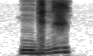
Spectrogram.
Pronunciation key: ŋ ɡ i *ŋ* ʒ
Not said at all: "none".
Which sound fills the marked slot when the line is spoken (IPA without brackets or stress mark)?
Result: none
